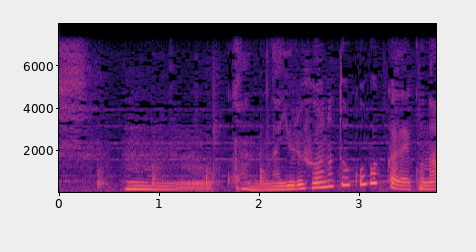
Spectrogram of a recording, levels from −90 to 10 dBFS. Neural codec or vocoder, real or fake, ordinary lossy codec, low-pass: none; real; none; 7.2 kHz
